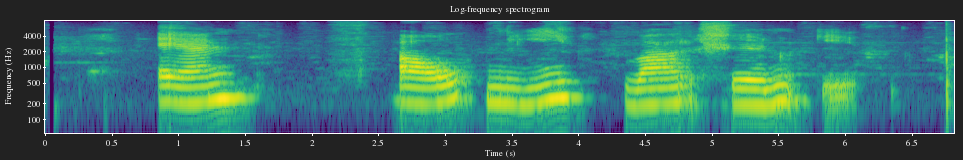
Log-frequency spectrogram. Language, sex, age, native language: Icelandic, male, 9, Icelandic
